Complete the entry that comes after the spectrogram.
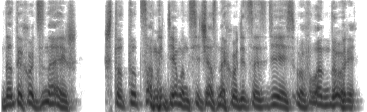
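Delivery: high, gleeful rough fellow; a hint of a shaggy drunk; rough neighbour voice. A narrator's reading. Laughing neighbour reveals news. (весёлый грубоватый сосед)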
